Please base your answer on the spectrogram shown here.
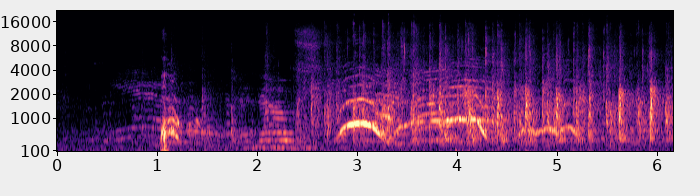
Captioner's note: audience cheers and applauds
